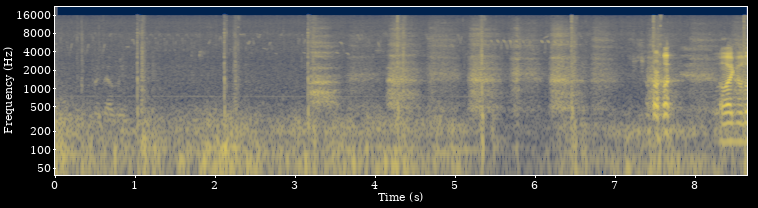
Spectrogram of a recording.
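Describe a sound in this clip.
An axe chops into a tree trunk with repeated dull thuds.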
